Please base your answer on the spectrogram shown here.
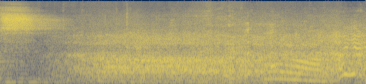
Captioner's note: audience awws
